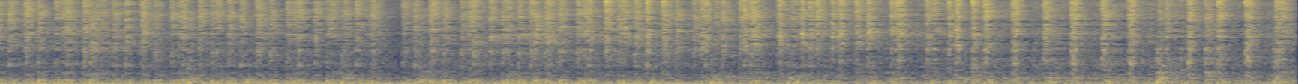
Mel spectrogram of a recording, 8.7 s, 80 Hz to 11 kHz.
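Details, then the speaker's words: LS-swapped 1966 Ford F100 on a 2008 Crown Vic chassis, cammed V8 idling with a deep uneven loping chop and no backfires after replacing two failing coil packs and adding O2 and MAF sensors; normal lopey idle. "So, I got those swapped and was able to hear it sit and idle and chop. Sit and idle and chop for the first time with no backfires."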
